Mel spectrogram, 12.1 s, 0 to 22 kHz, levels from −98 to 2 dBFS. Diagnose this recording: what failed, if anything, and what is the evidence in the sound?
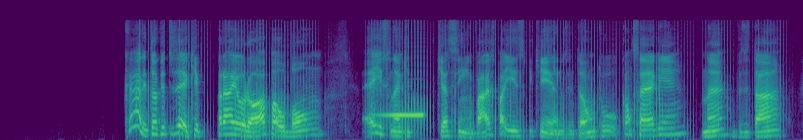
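Buffer tearing at the driver or buffer stage runs through the whole recording as a rattling buzz at 21.5 Hz, which fits a 2048-sample buffer. The writer and reader cross every period, splicing in a sliver of audio roughly 150 ms old. A spectrogram shows regular vertical striations, and the waveform shows hard steps at each join.

Loudspeaker feedback squeal, an acoustic loop from loudspeaker to microphone, runs from 5.51 to 6.41 s as a 721 Hz tone. Loop gain above one lets it swell over about half a second to about 5 dB above the speech. A spectrogram shows one brightening horizontal line, and the waveform shows a growing sinusoidal envelope.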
